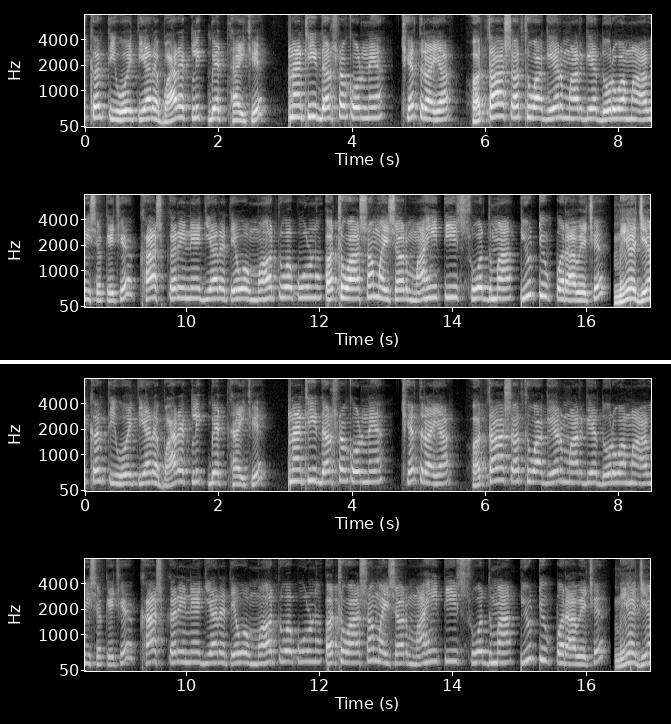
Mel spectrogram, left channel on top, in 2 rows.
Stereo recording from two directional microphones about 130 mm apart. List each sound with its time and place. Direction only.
0.1 s speech: 15° left (ahead or behind)
12.0 s speech: 35° left (ahead or behind)
16.0 s speech: 35° left (ahead or behind)
16.5 s speech: 55° left (ahead or behind)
